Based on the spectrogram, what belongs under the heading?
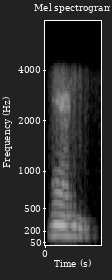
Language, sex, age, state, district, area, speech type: Bengali, male, 18-30, West Bengal, Murshidabad, urban, conversation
